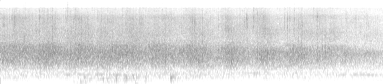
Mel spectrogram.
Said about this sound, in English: Clap for Steve.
